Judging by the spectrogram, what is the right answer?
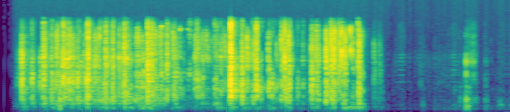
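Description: A Plinko disc clattering down through the pegs of a Plinko board: a quick, uneven run of clicks for about three and a half seconds. A couple of last taps follow near the end as it drops into a slot.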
